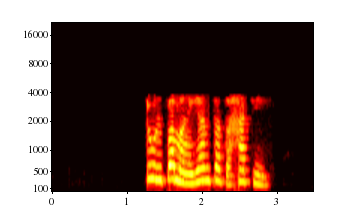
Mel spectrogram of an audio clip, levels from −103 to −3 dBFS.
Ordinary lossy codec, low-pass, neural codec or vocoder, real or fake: MP3, 32 kbps; 3.6 kHz; none; real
